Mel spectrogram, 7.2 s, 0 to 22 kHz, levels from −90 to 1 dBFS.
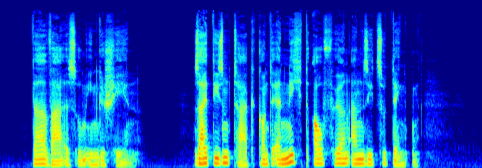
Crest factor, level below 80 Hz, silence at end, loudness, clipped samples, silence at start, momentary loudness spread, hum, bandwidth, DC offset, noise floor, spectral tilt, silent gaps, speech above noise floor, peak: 24 dB; -48 dBFS; 0.95 s; -27 LUFS; under 0.1%; 0.45 s; 12 LU; none; 16.5 kHz; under 0.1%; -73 dBFS; -5.5 dB/octave; none; 47 dB; -4 dBFS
